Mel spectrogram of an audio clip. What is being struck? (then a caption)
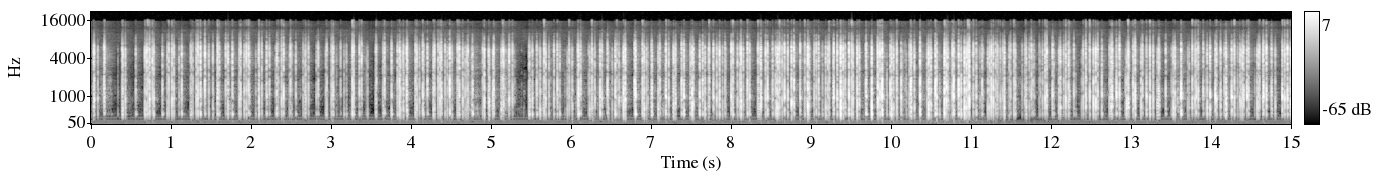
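Plastic lotion bottle. A hollow white Nivea plastic lotion bottle is tapped rapidly with long nails, producing a dense stream of short, dry clicks. The taps have a hollow plastic tone centered in the low-mid range and die away almost instantly, with bright edges at each tick.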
